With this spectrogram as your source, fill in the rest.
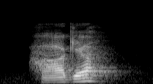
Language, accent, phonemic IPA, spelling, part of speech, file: German, Austria, /ˈhaːɡɐ/, hager, adjective, De-at-hager.ogg
- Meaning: gaunt, lean, haggard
